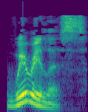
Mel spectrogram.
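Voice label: "weariless", British English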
